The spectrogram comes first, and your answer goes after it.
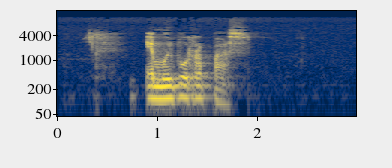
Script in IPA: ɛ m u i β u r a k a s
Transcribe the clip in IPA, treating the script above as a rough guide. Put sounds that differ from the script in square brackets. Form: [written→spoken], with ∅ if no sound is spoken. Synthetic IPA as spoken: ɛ m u [i→j] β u r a [k→p] a s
